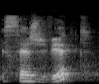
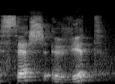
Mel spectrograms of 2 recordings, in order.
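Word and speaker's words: Seche Vite: to uh buy her the svit that's how you say it people not S V not svit not uh S V none of that nonsense it's called SES vit so yeah basically to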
